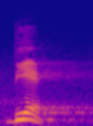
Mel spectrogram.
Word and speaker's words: Bie: The same word, the same spelling, the same pronunciation.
